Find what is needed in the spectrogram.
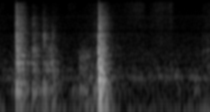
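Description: Handling sounds of the card on a craft mat: a short scrape a fraction of a second in, then a single sharp click or tap about a second in.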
